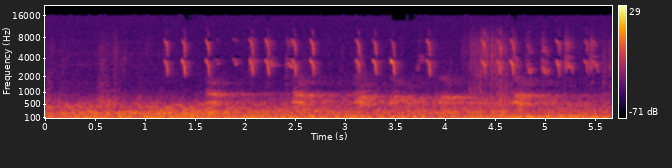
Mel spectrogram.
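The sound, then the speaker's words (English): A bird, designated 5-9, gives flight calls: quick, high-pitched chips in short clusters of two or three, repeated steadily over a constant low rumbling background, with no one talking. “5-9 continues to give flight calls.”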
